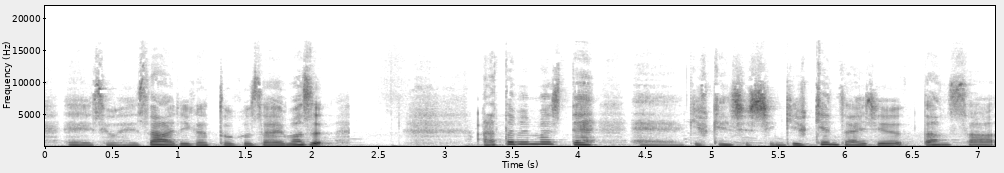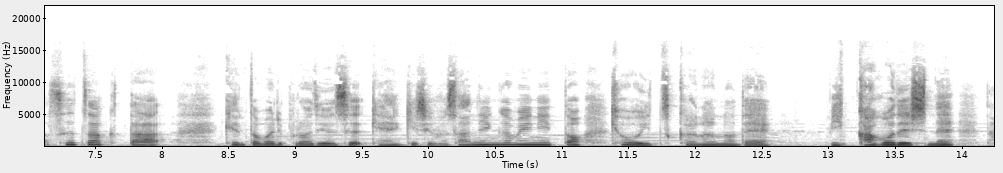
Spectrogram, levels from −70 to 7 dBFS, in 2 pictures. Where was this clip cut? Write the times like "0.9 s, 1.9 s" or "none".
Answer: 11.4 s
